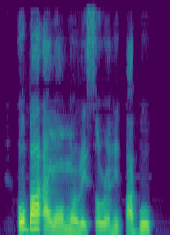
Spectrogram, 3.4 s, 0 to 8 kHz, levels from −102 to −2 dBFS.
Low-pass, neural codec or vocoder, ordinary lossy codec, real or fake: none; codec, 16 kHz, 0.5 kbps, FunCodec, trained on LibriTTS, 25 frames a second; none; fake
